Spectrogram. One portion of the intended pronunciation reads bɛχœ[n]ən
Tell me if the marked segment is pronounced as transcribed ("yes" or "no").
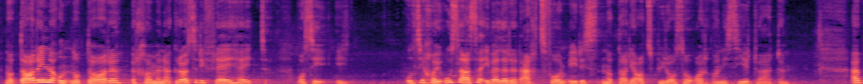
no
